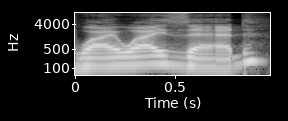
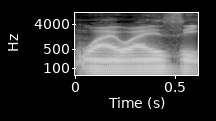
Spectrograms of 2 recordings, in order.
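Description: First: The last letter is said the Canadian way, 'zed'. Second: The last letter is said the American way, 'zee'.

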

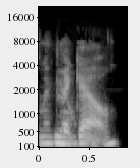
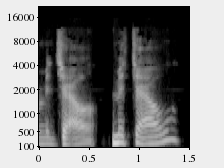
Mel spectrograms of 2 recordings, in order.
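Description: First: The G is said as a hard sound. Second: The G is said as a soft sound. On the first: "I've always heard it pronounced Miguel" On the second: "pronounced with a soft G"

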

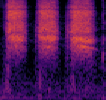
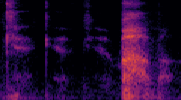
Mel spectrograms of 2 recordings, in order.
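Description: First: It is a series of soft 'ch' sounds. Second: It is 'ki ki' followed by 'ma ma'. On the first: The speaker calls it wrong. "that's not right" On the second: The speaker calls it right. "It's the first syllable of kill, and the first syllable of ma"

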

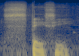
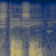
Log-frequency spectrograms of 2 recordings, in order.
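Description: First: The first sound is strong and clearly pronounced. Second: The first sound is weak and clipped. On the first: The speaker calls it right. "pronounce the first letter" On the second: The speaker calls it wrong. "I don't normally just say Stacy"

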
